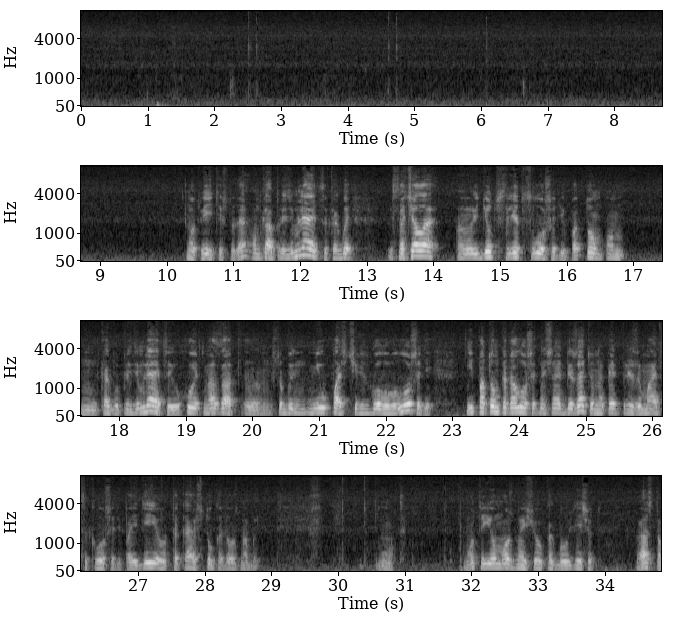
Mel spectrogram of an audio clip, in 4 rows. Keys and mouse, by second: 2.9 click, 4.9 click, 6.2-15.5 drag, 26.5-27.5 middle drag, 28.2-30.4 middle drag, 32.0-33.1 middle drag, 32.0 KP_3, 34.2 r.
